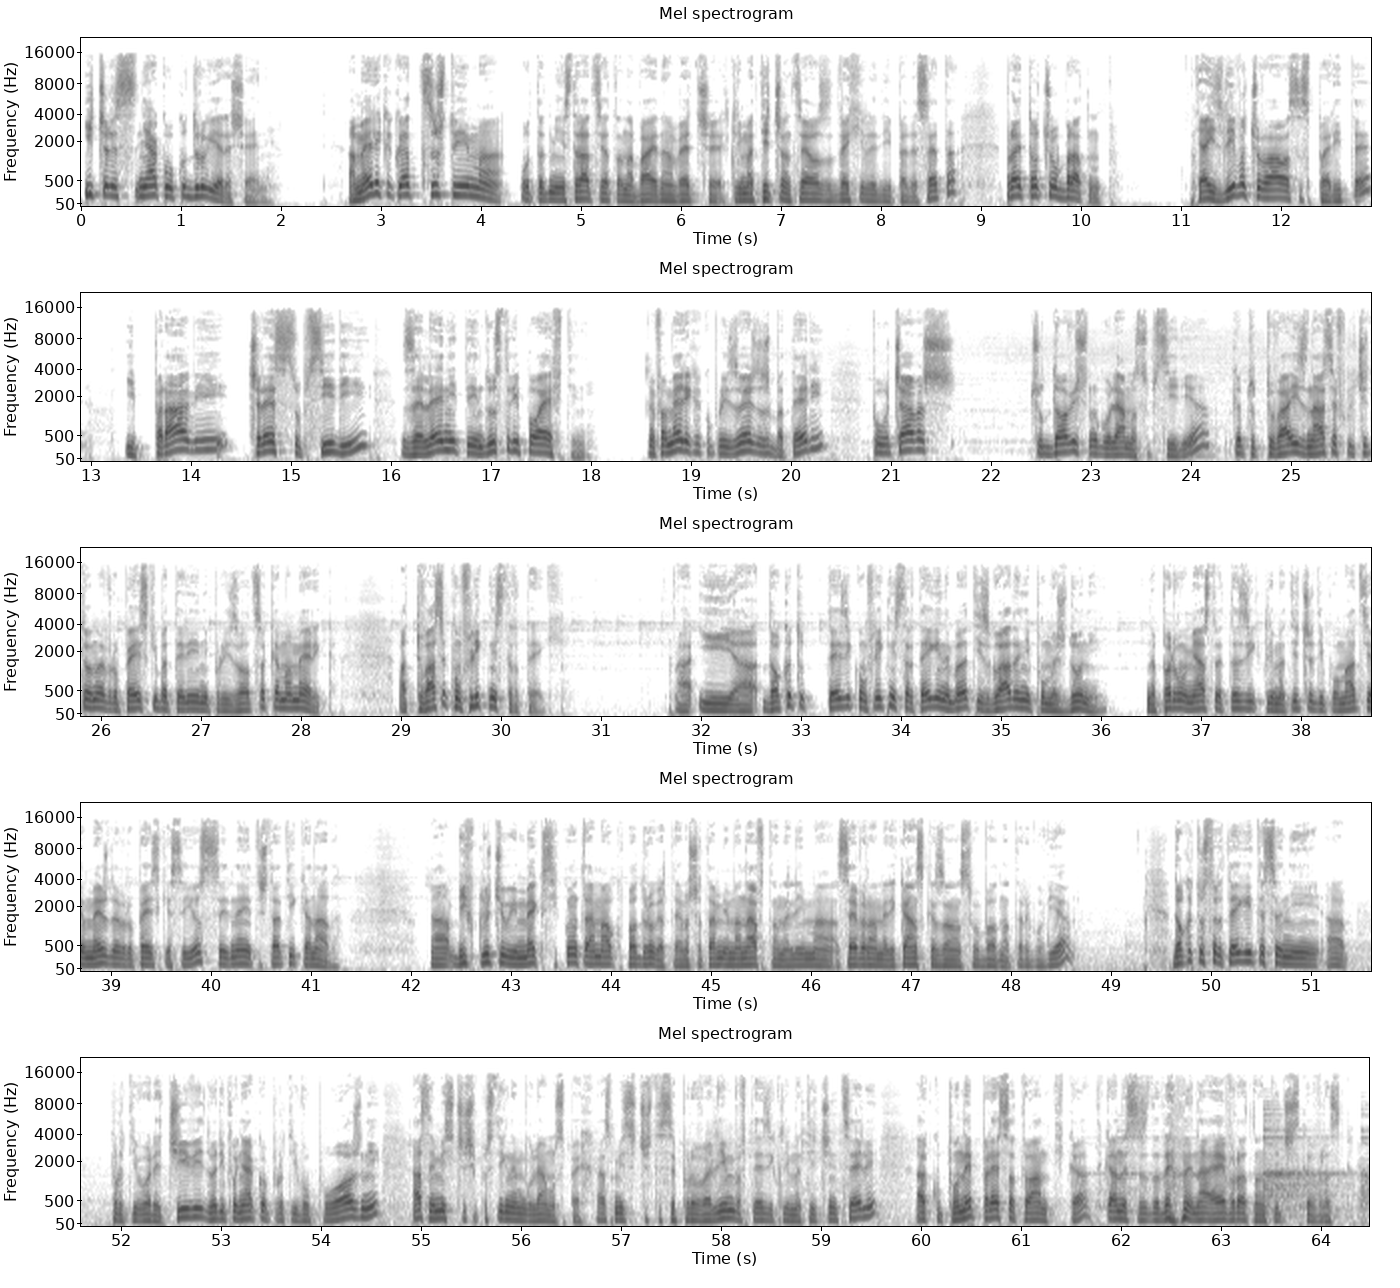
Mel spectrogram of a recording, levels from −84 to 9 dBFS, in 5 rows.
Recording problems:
household noises; faint; from 19 s on; 25 dB below the speech

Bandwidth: 15 kHz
